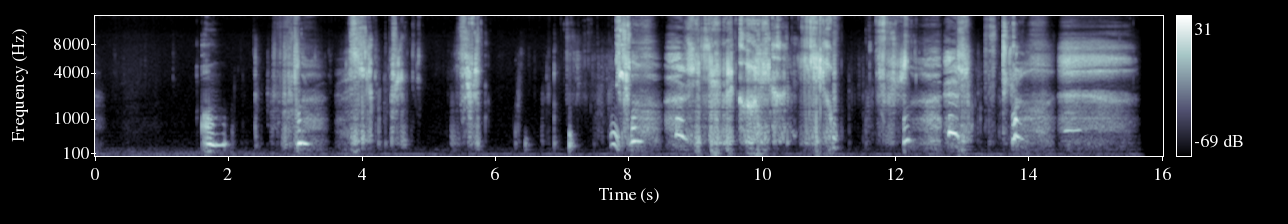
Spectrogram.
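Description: Wet sucking and licking on fingers, with a series of irregular, fairly faint slurping and smacking bursts separated by breaths and short silences.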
